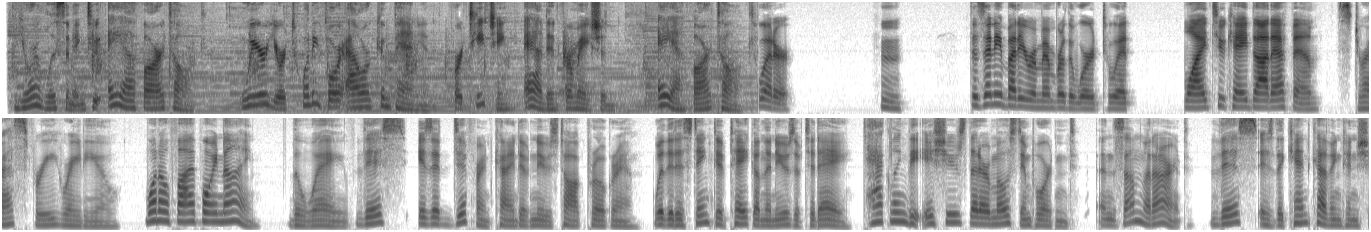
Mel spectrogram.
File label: Imaging Sample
